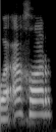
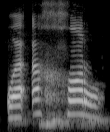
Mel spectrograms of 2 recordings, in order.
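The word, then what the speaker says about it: وأخر: berharakat fathah sifatnya ragah jadi jangan langsung wa akhar tapi wa akor wa akhor rnya disukunkan karena waqaf ro fathah dibaca dengan tebal ro sukun sebelumnya fathah dibaca juga dengan tebal ya takim jadi rnya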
